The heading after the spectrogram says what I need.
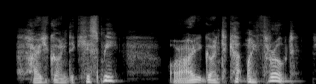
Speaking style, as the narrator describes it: She asked, still panting

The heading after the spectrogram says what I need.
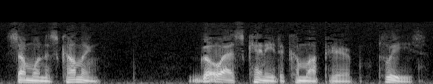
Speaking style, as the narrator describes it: in a casual tone said

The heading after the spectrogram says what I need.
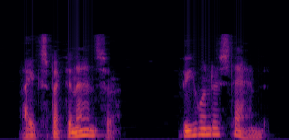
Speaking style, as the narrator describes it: she said in a quiet, authoritative tone

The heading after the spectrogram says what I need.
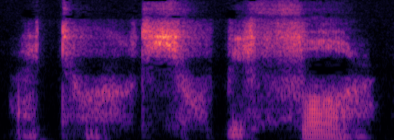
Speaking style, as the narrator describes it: she hissed through gritted teeth

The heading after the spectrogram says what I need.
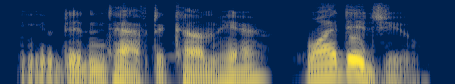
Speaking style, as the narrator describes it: said Taggart sullenly

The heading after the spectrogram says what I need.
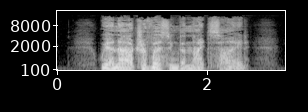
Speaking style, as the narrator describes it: he said in a hushed voice

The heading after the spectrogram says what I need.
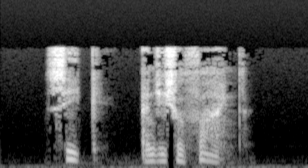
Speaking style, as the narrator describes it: the voice of the silver-haired woman kept whispering

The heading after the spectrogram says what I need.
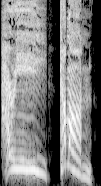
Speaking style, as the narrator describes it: screamed Hermione

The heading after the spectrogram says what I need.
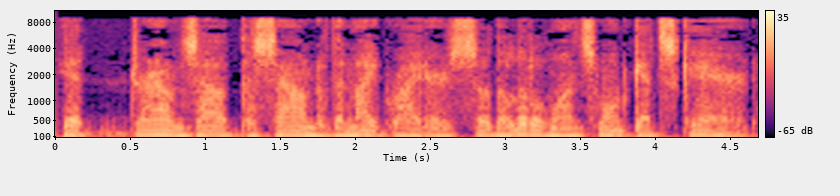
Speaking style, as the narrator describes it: murmured

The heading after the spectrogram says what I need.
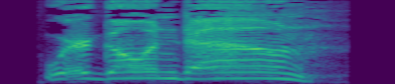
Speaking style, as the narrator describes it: as I came out of my stoned sleep, thinking there was a serious problem with the plane, I shouted

